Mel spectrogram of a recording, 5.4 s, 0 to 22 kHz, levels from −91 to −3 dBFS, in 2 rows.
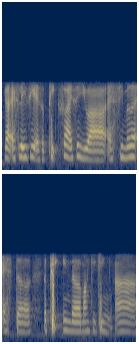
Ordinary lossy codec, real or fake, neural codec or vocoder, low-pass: none; real; none; 3.6 kHz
